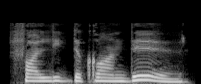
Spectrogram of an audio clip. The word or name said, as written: folie de grandeur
